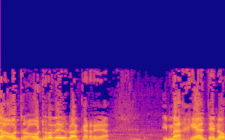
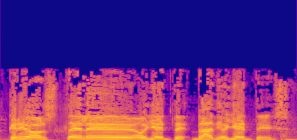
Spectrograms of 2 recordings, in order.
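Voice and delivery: higher, showy radio host greeting; presentador de radio; 4 semitones higher, much slower than usual. Pretend. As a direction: announce it to the listeners with gusto. Arranca su cabecera como presentador. (presentador de radio entusiasmado)

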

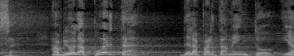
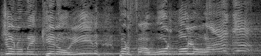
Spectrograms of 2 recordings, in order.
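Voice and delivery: high, loud, drawn-out plea; desperate begging; 7 semitones higher, 6 dB louder, slower than usual. Acted. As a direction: beg for your life, slowly and loudly. José's final desperate begging. (ruego desesperado, agudo y fuerte)

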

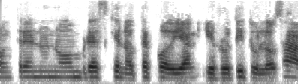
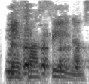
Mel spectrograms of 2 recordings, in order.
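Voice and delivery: laughing while telling her; 14 semitones higher, 5 dB louder than usual. Retold or imitated. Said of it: "yo le digo".

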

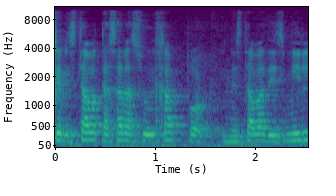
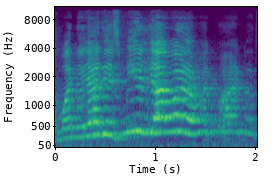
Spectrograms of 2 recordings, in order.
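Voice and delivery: much louder, higher fed-up yielding; exasperated giving in; 13 semitones higher, 9 dB louder than usual. Acted. Merchant caving to the haggling, loud and fed up. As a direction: throw up your hands and agree.

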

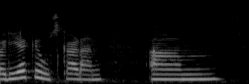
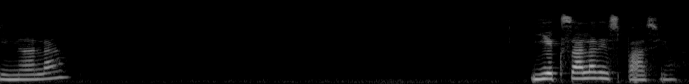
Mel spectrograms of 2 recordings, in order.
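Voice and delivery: calm hypnosis guide, long pauses. Acted. Leads a hypnosis induction. (voz lenta de hipnotizador)

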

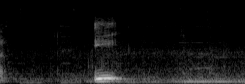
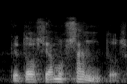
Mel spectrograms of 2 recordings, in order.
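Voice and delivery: usual speaking voice

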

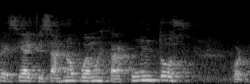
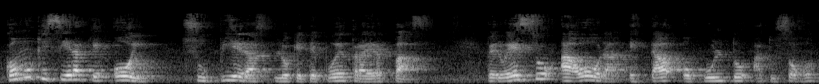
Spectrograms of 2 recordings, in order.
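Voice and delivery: slow scripture reading; slower than usual. Acted. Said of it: "quiero que escuches esto que dijo Jesús".

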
